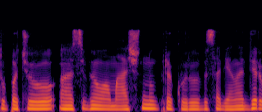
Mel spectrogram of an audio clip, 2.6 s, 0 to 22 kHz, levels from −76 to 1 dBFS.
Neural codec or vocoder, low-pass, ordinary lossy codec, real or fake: none; 7.2 kHz; MP3, 64 kbps; real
